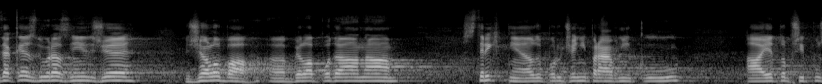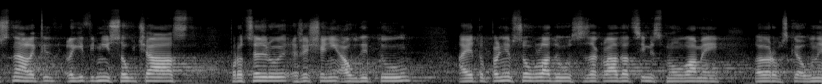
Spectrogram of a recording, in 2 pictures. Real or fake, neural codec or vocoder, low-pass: fake; autoencoder, 48 kHz, 128 numbers a frame, DAC-VAE, trained on Japanese speech; 14.4 kHz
